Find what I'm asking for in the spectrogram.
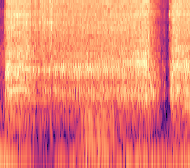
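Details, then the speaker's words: Battery jet cleaner pump after repair (before, it only hummed at the handle and motor, got hot and would not spin or pump water): steady constant-pitch motor whine, briefly interrupted; now strong spray, quieter and smoother. "Siap dipergunakan untuk cuci motor ataupun mobil. dan suaranya lebih kalem ya, lebih halus."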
